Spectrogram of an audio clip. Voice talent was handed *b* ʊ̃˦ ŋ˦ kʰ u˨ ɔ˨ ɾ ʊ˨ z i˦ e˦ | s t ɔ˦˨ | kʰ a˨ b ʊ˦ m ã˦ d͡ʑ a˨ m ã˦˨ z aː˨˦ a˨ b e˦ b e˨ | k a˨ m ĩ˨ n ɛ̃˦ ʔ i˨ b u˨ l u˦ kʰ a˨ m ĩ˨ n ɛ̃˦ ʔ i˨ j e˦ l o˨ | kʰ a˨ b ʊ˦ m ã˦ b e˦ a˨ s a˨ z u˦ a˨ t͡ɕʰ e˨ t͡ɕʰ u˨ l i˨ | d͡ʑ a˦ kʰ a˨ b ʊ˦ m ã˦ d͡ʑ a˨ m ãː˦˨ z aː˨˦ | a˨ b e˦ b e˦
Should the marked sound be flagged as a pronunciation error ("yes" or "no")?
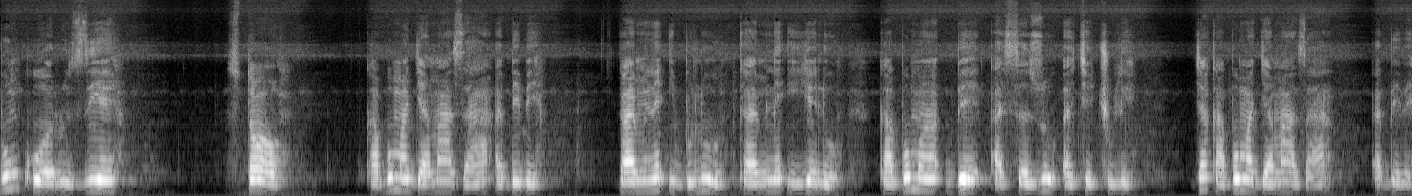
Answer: no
